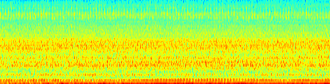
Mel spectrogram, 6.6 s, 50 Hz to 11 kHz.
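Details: 2010 Audi S4 B8 V6, manual, 110,000 km, cold start idling with a busy clattery rattle over a low hum from a worn timing chain, later replaced.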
